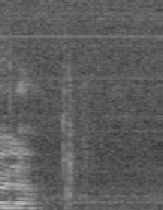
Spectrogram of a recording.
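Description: A man speaks briefly, close to a microphone.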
